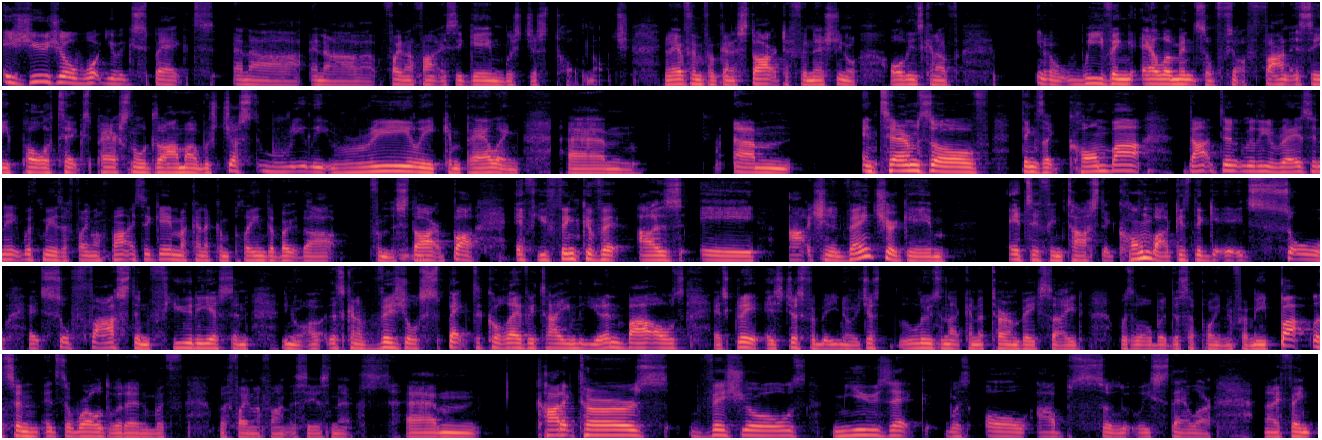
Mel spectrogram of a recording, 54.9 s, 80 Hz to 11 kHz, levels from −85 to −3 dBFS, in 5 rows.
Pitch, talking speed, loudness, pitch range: 130 Hz, 175 wpm, -32 LUFS, 120-150 Hz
